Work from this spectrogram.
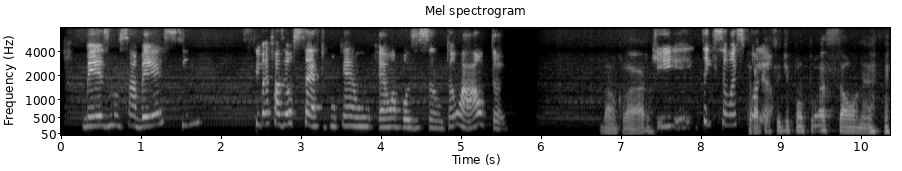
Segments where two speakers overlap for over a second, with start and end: none

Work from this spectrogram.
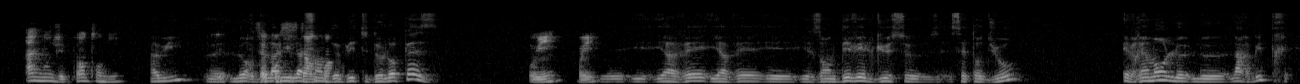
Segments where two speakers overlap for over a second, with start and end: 2.1-3.4

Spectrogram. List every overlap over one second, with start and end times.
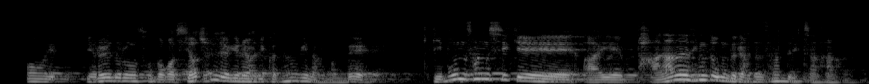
none

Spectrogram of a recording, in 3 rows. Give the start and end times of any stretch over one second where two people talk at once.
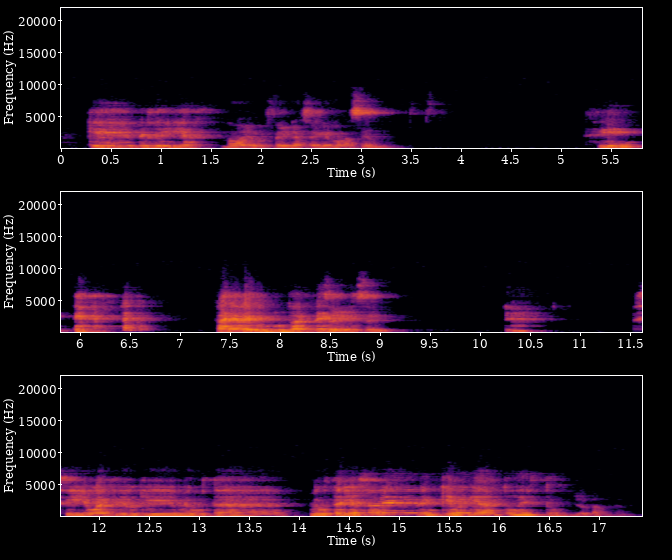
none

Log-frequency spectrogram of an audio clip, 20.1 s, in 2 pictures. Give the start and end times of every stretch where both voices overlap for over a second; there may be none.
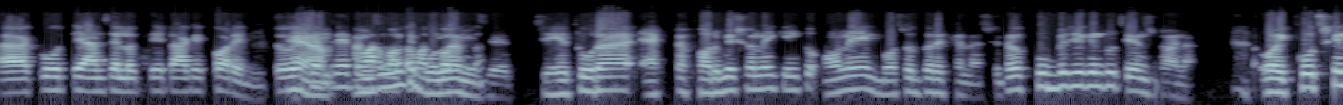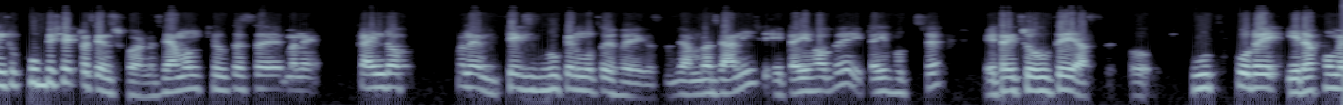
2.1-3.5

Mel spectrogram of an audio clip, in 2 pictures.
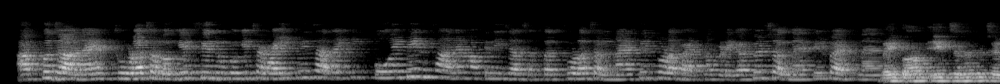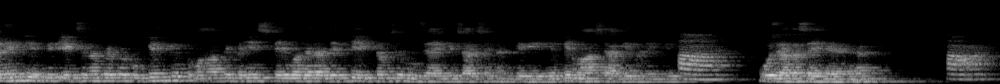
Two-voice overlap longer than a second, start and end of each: none

